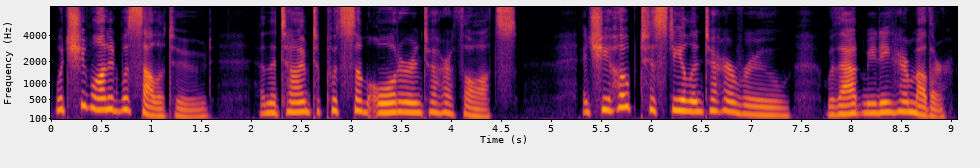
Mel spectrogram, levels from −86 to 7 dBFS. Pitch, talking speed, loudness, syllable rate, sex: 200 Hz, 180 wpm, -19 LUFS, 5.0 syllables/s, female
